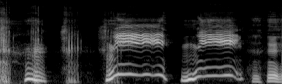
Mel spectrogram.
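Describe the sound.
A human voice imitates a pig, making a string of squealing, nasal oinks: short grunts followed by two long, strained squeals, loud, with no other talking.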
